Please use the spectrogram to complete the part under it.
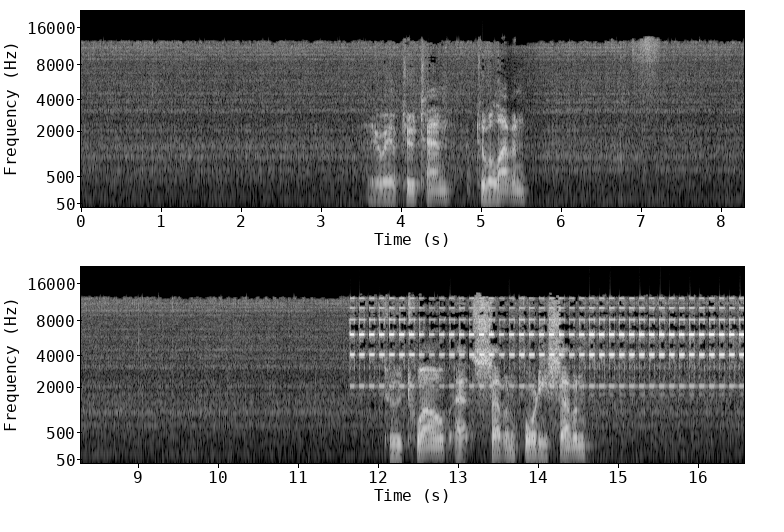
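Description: A small stove flame burns with a faint, steady hiss.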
